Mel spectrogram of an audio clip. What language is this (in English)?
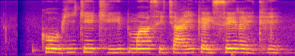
Chhattisgarhi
